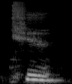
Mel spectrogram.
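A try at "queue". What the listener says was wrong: not complete key u but a shorter a crisper one key not q इसको crisp रखो बहुत crisp it's very short key key वो practice हो जाएगा धीरे धीरे मैं बताऊंगा ठीक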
